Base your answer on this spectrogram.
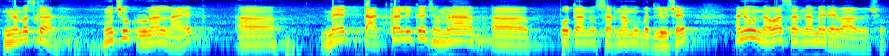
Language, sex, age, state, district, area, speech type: Gujarati, male, 30-45, Gujarat, Surat, urban, spontaneous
